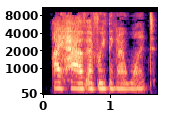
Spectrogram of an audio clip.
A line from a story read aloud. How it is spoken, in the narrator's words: she whispered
